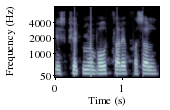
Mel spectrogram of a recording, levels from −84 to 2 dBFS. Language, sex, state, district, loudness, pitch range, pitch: Hindi, male, Bihar, Jahanabad, -19 LUFS, 155-160 Hz, 155 Hz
